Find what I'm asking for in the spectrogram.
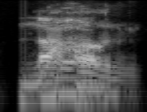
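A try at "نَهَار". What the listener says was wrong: র হেভি, হ্যাঁ, নাহাও। হাও। নাহাও। গুড, র হেভি। নাহাও র হেভি। কেন র হেভি? কেন র সুকুন করলে তার আগে ফাতহা, রাইট?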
